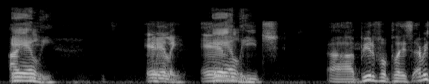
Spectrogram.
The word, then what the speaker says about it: Airlie: And it's so hard for Americans to say, not say Arlie, but it's spelled A-I-R. Yeah. So it's A-I-R-I-L. Airlie.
